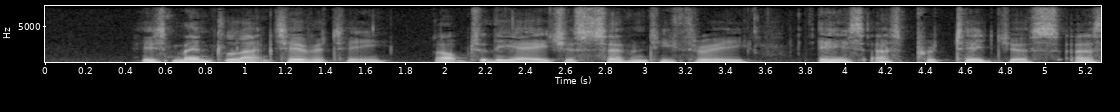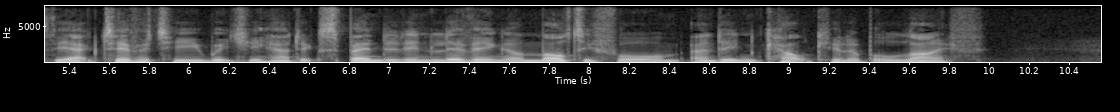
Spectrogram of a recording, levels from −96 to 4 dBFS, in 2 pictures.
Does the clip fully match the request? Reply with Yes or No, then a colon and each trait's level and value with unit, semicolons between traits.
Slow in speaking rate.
No: average, 155 wpm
